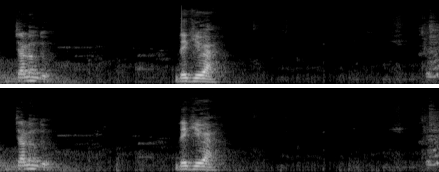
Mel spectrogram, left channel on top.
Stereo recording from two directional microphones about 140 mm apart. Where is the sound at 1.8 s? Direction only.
30° left (ahead or behind).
